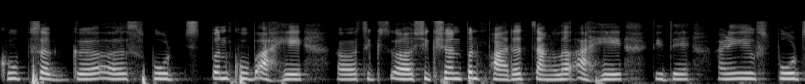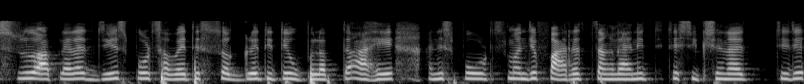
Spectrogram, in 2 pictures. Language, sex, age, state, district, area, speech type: Marathi, female, 18-30, Maharashtra, Amravati, urban, spontaneous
